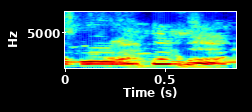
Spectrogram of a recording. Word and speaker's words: Kamala: Let me actually pronounce her name right. Kamala Harris. If Kamala. You said it was Nancy. It's Kamala.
